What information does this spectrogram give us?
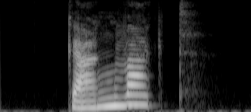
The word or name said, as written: gangvagt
